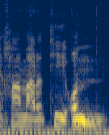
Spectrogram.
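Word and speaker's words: ἁμαρτιῶν: 그래서 에이스 그다음에 아페신 그다음에 하마르티온 이렇게 되어 있습니다. 헬라에는 요거를 조금 더 키워 줘 볼까요? 아이에이스 앞에 신 하마르 역거지가 하마르고 여기서 티온 그렇게 발음이 됩니다.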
